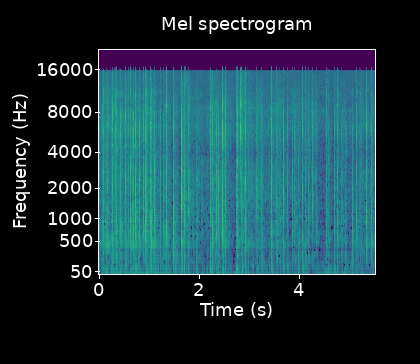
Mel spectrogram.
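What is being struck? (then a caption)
Plastic zip pouch. Long pointed nails tap and scratch on the clear plastic face of a round zip pouch with yellow trim lying flat. A rapid, uneven run of crisp clicks and crackly scrapes comes through, each tap dry and short with almost no ring, carrying a mid-pitched plasticky body and a bright edge.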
